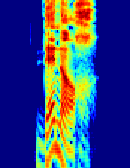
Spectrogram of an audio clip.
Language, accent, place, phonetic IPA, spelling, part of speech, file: German, Germany, Berlin, [ˈdɛnɔx], dennoch, adverb, De-dennoch.ogg
- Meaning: anyhow, however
